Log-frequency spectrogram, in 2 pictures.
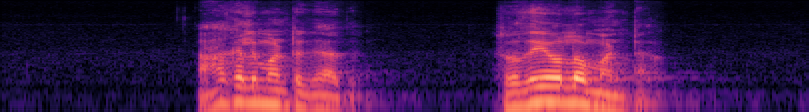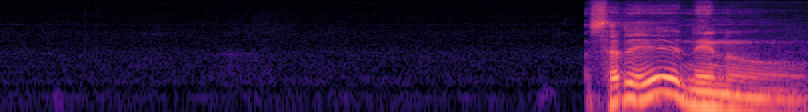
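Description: A man speaks with feeling into a microphone, in short phrases with pauses.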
